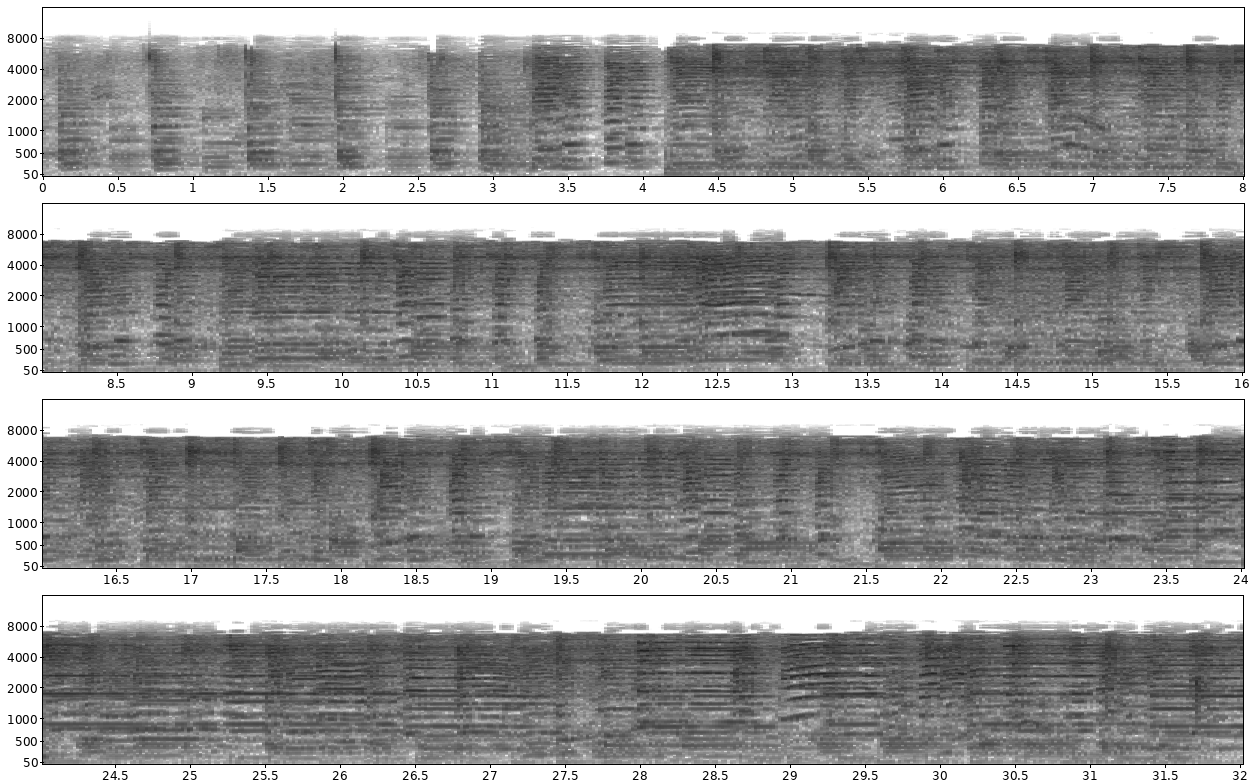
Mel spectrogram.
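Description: A live big band playing swing jazz, with horns out front. It is sparse for the first few seconds, then the full band with bass comes in about four seconds in.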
